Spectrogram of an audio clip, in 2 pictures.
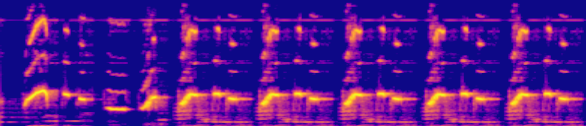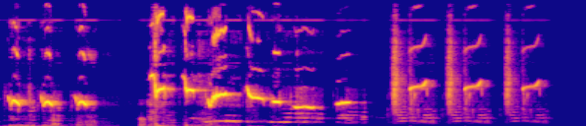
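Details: Greater green leafbird master song for lazy or molting birds: a run of repeated rising whistled phrases about one per second, then a varied jumble of sharp chirps and slurred whistles.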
